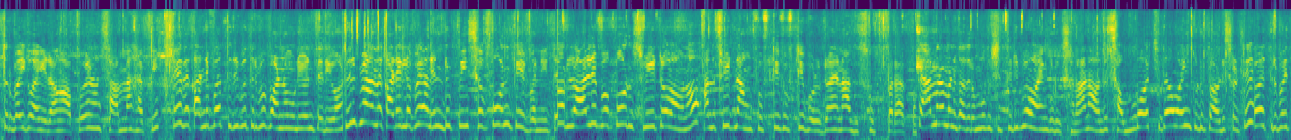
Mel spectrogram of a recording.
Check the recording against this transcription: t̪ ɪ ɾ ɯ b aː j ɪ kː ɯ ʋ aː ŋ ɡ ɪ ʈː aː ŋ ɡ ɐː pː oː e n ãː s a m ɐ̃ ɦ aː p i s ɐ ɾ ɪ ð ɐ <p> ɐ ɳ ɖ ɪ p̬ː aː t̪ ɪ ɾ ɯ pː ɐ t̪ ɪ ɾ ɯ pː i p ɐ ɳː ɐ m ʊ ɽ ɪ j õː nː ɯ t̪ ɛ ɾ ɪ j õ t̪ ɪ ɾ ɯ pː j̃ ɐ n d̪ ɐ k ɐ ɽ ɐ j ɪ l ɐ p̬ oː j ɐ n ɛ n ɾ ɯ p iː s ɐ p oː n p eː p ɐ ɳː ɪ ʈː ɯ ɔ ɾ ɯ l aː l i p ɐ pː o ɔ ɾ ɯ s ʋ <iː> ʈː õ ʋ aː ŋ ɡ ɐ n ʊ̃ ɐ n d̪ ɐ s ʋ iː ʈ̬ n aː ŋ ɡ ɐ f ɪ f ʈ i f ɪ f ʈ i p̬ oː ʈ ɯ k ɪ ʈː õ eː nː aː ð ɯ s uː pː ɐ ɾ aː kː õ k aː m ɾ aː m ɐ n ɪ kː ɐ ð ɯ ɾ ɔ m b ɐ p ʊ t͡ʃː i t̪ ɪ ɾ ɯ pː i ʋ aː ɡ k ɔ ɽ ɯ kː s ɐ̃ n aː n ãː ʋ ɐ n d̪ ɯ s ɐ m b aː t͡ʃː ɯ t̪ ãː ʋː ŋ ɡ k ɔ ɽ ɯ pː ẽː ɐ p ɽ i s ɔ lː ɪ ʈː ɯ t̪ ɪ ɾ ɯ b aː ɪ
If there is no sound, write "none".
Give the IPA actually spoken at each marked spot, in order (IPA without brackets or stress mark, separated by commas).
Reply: k, iː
